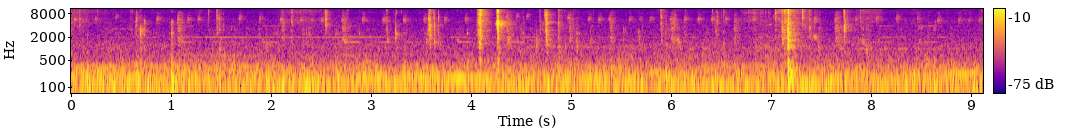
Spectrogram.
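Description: Close-up mouth sounds of someone eating a mouthful of deshelled seafood boil in butter sauce: chewing and small wet clicks. There are a few sharper, louder clicks about four seconds in, as she licks sauce off her fingers, and another about seven seconds in.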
